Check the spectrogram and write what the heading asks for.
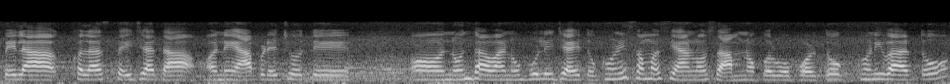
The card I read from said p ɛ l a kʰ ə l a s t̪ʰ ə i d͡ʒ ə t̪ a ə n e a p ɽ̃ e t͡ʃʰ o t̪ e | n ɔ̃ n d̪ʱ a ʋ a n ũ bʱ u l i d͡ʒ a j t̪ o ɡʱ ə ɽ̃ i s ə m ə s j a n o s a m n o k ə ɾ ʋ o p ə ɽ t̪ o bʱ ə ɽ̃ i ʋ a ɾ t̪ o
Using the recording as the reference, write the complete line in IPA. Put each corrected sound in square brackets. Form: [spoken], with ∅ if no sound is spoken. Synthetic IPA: p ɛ l a kʰ ə l a s t̪ʰ ə i d͡ʒ [a] t̪ a ə n e a p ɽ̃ e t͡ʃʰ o t̪ e | n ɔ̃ n d̪ʱ a ʋ a n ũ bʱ u l i d͡ʒ a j t̪ o ɡʱ ə ɽ̃ i s ə m ə s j a n o s a m n o k ə ɾ ʋ o p ə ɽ t̪ o [ɡʱ] ə ɽ̃ i ʋ a ɾ t̪ o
